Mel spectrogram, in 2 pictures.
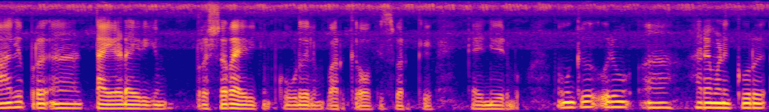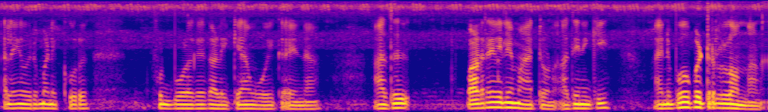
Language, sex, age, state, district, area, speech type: Malayalam, male, 18-30, Kerala, Palakkad, urban, spontaneous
